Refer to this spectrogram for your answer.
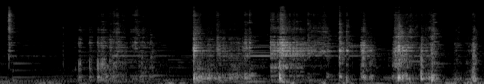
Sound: lid clangs

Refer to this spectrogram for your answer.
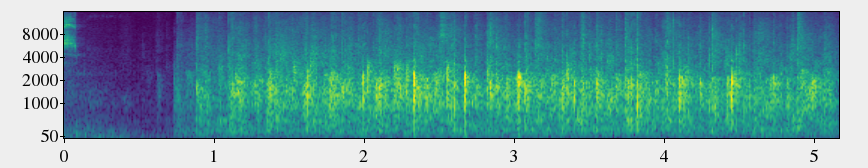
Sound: audience applauding

